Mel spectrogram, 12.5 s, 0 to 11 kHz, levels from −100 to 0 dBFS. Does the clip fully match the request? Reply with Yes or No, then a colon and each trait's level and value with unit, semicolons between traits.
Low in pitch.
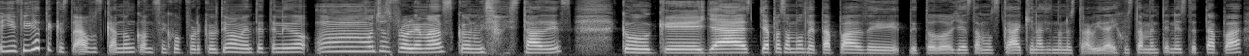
No: high, 210 Hz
